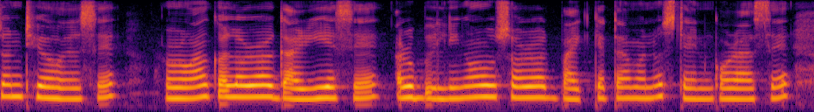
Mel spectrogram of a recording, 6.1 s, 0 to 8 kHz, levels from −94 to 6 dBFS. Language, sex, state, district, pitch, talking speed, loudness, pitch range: Assamese, female, Assam, Kamrup Metropolitan, 265 Hz, 155 wpm, -15 LUFS, 250-290 Hz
